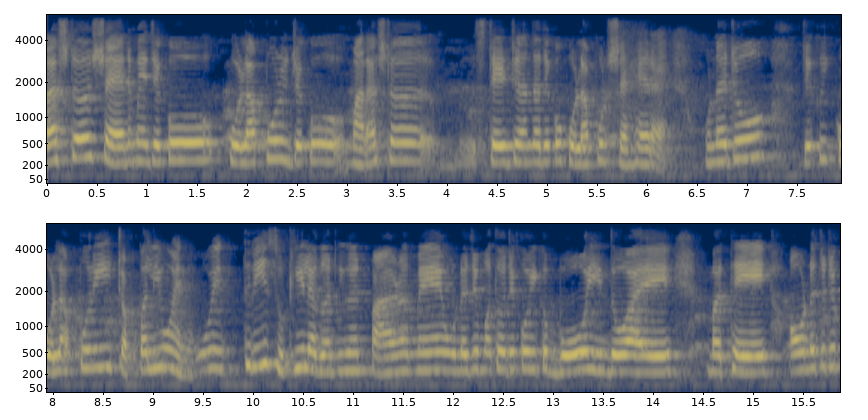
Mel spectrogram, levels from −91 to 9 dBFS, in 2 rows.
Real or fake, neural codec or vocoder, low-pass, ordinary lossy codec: real; none; 5.4 kHz; none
